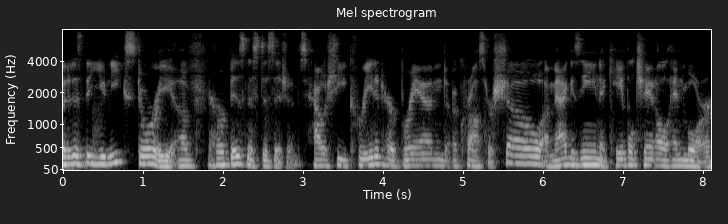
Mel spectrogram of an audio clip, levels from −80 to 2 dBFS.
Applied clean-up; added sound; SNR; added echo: neural mask model DeepFilterNet 3.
